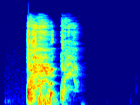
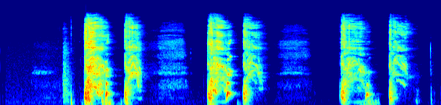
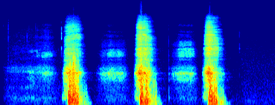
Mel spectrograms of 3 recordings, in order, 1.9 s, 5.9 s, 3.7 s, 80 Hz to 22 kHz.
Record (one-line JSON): {"cough_length": "1.9 s", "cough_amplitude": 29573, "cough_signal_mean_std_ratio": 0.39, "three_cough_length": "5.9 s", "three_cough_amplitude": 25865, "three_cough_signal_mean_std_ratio": 0.35, "exhalation_length": "3.7 s", "exhalation_amplitude": 32768, "exhalation_signal_mean_std_ratio": 0.3, "survey_phase": "beta (2021-08-13 to 2022-03-07)", "age": "18-44", "gender": "Female", "wearing_mask": "No", "symptom_runny_or_blocked_nose": true, "symptom_onset": "7 days", "smoker_status": "Never smoked", "respiratory_condition_asthma": false, "respiratory_condition_other": false, "recruitment_source": "REACT", "submission_delay": "1 day", "covid_test_result": "Negative", "covid_test_method": "RT-qPCR", "influenza_a_test_result": "Negative", "influenza_b_test_result": "Negative"}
